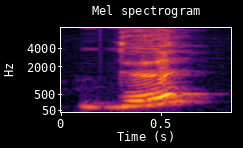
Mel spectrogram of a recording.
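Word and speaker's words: deux: Tem um X no final, mas a gente não pronuncia o X, igual a gente viu na letra B anteriormente. Então fica de.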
